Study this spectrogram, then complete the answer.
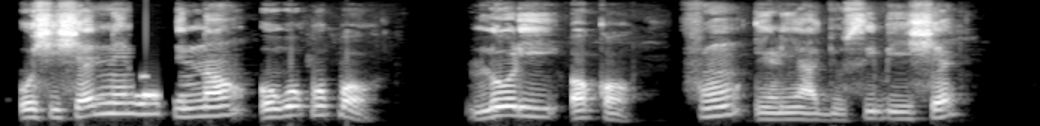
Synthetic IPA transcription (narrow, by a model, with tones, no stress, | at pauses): o˨ʃi˨ʃɛ˨˦nĩ˦la˦ti˧˦nã˦o˧wo˦k͡pu˦k͡pɔ˦˨ | lo˦ɾi˦ɔ˧kɔ˨ | fũ˨˦i˦˨ɾ̃ĩ˨a˨d͡ʒo˨si˨˦bi˧i˧ʃɛ˦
